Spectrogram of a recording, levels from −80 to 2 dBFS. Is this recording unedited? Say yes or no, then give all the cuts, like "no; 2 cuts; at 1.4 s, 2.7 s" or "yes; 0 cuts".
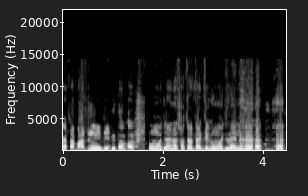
no; 1 cut; at 1.6 s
